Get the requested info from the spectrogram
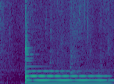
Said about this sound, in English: I want the bell to ring, I want the bell to ring, and then there's that sound.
